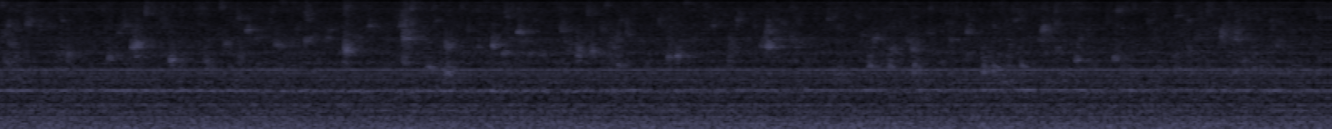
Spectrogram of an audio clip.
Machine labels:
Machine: pump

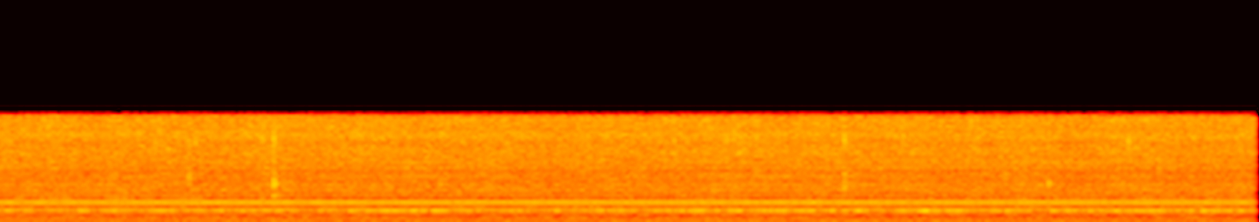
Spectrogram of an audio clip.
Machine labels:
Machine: pump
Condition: abnormal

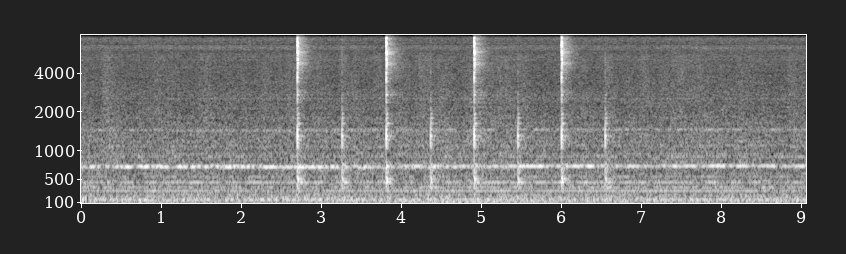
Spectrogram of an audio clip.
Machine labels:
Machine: valve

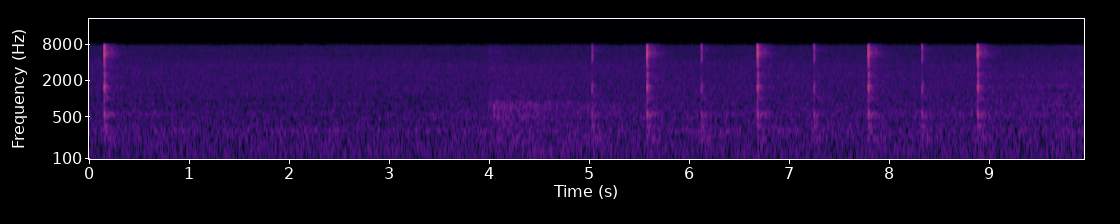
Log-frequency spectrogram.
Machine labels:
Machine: valve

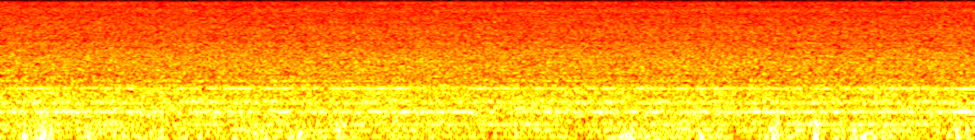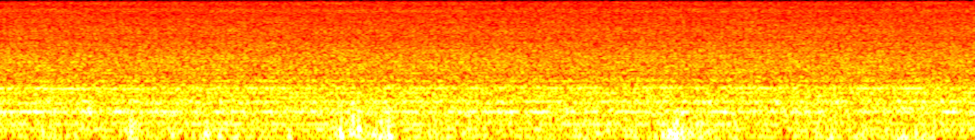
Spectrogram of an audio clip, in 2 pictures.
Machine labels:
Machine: fan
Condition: normal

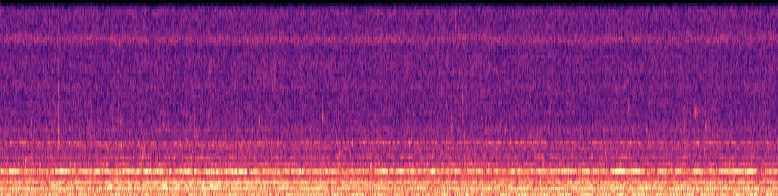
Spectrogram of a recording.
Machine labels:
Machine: pump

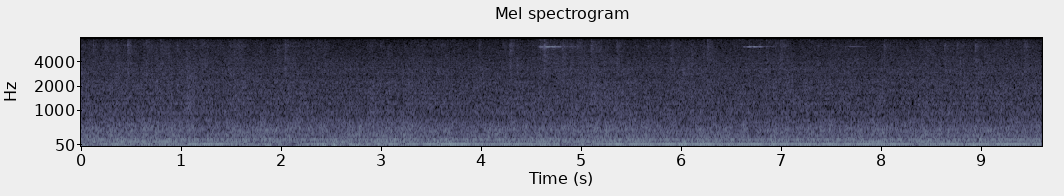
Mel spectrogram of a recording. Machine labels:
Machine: fan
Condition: normal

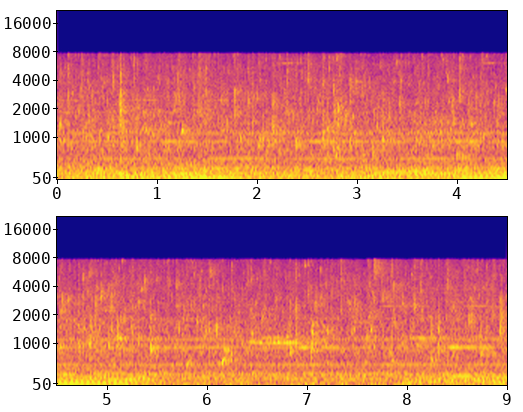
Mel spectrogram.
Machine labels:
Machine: pump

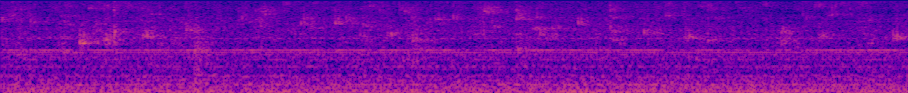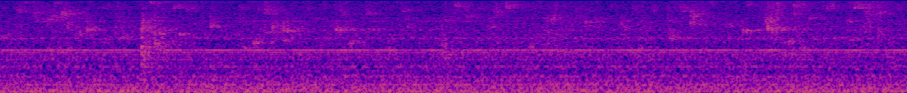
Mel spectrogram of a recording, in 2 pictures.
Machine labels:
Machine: pump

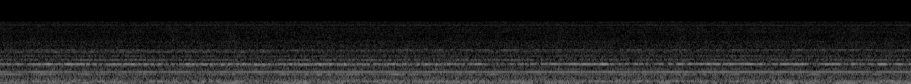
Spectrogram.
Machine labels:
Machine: fan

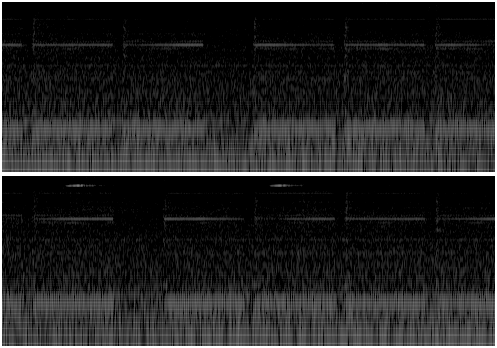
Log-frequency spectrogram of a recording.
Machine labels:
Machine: slide rail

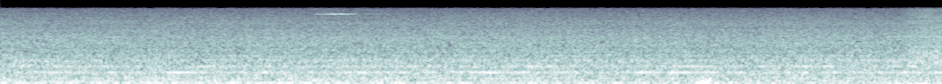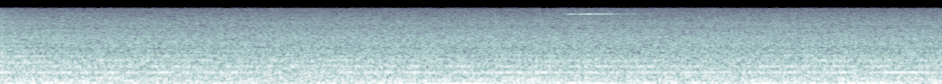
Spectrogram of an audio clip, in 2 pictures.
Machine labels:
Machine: fan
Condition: normal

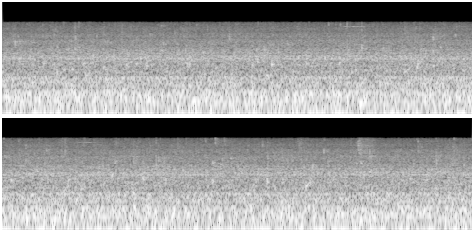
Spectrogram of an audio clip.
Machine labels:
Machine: pump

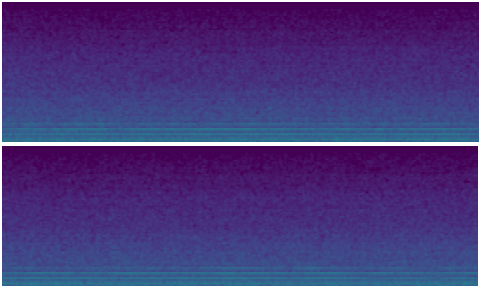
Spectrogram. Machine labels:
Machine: fan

